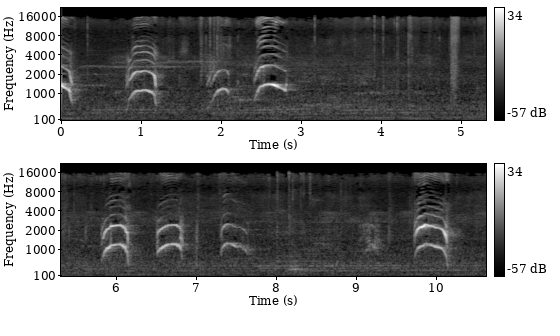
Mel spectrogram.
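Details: Cat uttering brief arched meows in small bursts, several close pairs separated by quiet gaps, with a soft click and low background murmur between calls.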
